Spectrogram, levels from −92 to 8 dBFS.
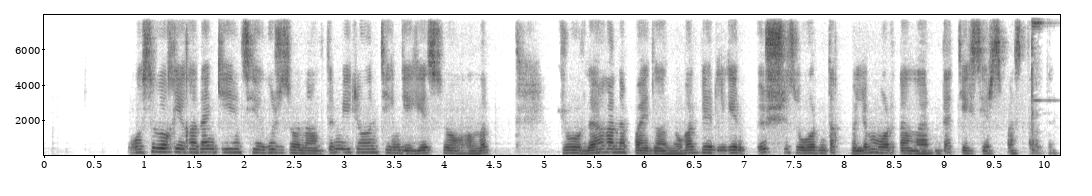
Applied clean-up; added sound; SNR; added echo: neural mask model RNNoise.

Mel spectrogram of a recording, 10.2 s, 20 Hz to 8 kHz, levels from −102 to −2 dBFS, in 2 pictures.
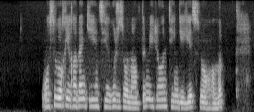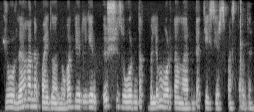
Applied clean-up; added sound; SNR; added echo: neural mask model Resemble Enhance denoiser.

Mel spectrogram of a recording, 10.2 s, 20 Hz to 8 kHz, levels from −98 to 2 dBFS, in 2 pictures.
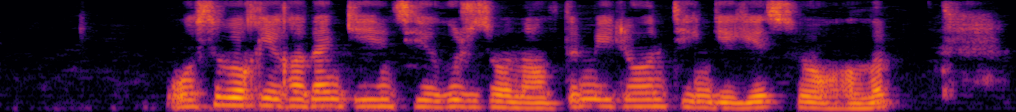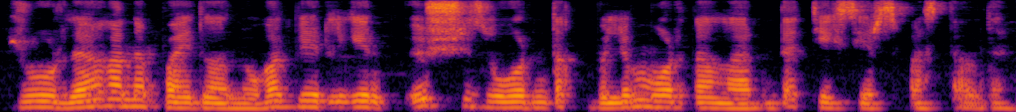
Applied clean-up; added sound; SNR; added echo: none; none; none; none.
